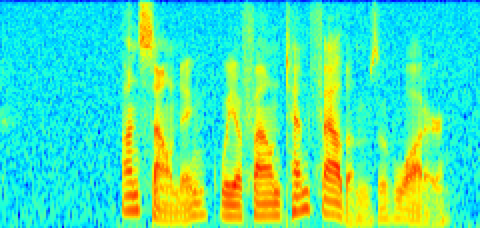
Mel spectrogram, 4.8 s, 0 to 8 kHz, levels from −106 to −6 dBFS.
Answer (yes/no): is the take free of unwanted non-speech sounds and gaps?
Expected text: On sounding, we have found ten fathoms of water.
yes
